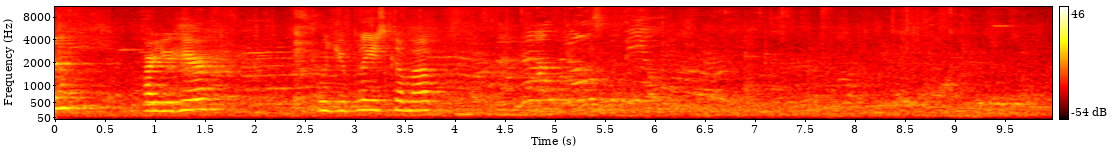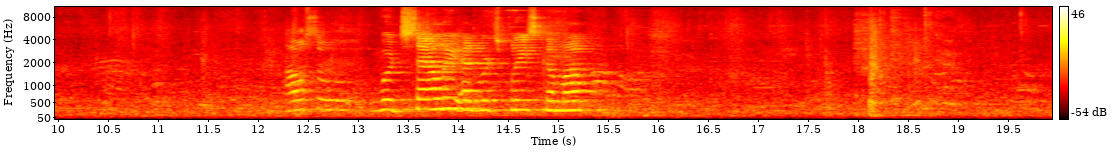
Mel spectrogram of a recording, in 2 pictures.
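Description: An elderly woman speaks slowly into a microphone in a large echoing hall.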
